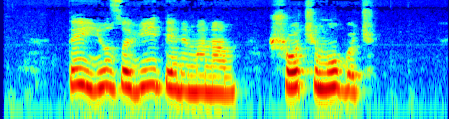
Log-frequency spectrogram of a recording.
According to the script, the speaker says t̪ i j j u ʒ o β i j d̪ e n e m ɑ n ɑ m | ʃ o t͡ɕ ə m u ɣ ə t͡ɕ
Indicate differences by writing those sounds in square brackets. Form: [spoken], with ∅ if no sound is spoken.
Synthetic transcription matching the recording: t̪ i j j u [z] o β i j d̪ e n e m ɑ n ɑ m | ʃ o t͡ɕ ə m u ɣ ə t͡ɕ

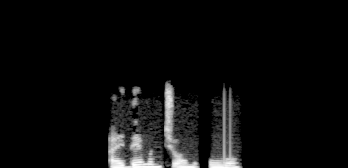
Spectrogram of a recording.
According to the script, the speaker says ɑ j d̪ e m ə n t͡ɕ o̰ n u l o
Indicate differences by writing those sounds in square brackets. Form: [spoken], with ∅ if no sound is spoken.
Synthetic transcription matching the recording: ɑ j d̪ e m ə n t͡ɕ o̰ n u l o

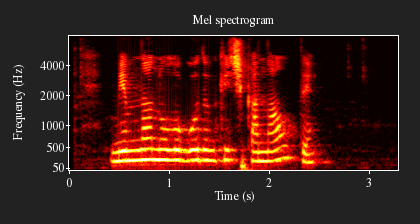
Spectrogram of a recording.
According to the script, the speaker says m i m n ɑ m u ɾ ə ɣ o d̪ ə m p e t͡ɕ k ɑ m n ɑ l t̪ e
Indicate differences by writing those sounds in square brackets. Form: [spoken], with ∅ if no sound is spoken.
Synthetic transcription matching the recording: m [e] m n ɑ [n] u [l] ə ɣ o d̪ ə m [k] e t͡ɕ k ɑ [∅] n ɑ l t̪ e

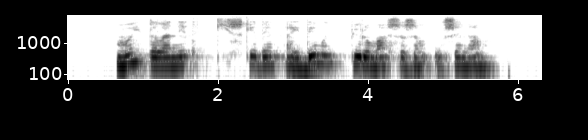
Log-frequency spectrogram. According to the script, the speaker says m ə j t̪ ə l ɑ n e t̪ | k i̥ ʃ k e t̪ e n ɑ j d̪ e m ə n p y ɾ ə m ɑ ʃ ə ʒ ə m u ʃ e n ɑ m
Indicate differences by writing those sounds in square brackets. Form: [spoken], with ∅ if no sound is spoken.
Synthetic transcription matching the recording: m ə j t̪ ə l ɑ n e t̪ | k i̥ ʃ k e [d̪] e n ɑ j d̪ e m ə n p y ɾ ə m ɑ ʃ ə ʒ ə m u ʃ e n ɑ m

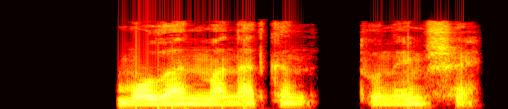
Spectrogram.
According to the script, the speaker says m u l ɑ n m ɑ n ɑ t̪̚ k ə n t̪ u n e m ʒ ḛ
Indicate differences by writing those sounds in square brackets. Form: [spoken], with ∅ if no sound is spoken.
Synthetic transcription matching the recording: m [o] l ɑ n m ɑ n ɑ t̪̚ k ə n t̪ u n e m [ʃ] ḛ

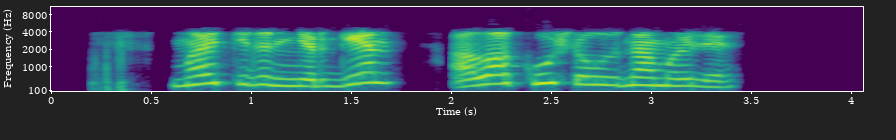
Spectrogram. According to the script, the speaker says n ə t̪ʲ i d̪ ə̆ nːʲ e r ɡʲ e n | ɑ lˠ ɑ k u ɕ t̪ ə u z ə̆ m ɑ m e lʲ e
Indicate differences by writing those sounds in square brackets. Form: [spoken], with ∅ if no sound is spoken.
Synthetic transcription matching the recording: [m] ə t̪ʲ i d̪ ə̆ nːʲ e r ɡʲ e n | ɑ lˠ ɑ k u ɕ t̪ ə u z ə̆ [n] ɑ m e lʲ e

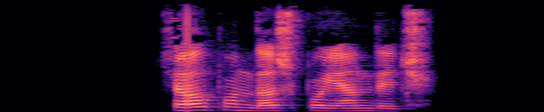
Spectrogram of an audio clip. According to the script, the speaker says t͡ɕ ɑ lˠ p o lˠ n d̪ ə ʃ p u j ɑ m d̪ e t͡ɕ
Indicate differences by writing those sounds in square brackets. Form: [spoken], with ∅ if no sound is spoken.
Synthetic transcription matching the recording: t͡ɕ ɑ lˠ p o [∅] n d̪ [ɑ] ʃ p [o] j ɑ [n] d̪ e t͡ɕ

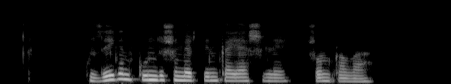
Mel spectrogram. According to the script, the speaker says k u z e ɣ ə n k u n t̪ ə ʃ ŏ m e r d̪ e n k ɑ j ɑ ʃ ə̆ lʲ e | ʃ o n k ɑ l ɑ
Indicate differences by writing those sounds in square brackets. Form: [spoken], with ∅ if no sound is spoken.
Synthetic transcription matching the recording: k u z e ɣ ə n k u n [d̪] ə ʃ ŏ m e r [t̪] e n k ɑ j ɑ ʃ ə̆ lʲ e | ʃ o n k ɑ l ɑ

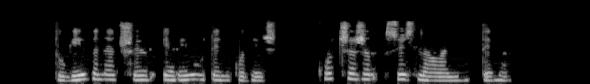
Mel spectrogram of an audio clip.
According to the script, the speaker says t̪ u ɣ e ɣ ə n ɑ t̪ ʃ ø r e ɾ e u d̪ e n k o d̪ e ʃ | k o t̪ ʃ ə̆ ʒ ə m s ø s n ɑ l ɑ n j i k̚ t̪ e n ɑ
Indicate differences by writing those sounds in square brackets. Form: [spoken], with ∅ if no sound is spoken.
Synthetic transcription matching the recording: t̪ u ɣ e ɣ ə n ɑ t̪ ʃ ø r e ɾ e u [t̪] e n k o d̪ e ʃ | k o t̪ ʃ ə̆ ʒ ə m s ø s n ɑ l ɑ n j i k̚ t̪ e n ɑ

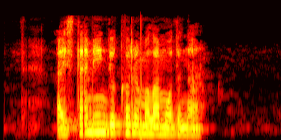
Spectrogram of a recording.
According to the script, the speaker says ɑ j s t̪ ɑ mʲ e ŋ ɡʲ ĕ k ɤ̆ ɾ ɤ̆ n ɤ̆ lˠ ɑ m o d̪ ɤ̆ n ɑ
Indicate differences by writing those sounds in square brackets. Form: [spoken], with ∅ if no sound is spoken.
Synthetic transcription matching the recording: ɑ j s t̪ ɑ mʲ e ŋ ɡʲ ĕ k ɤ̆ ɾ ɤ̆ [m] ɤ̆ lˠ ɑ m o d̪ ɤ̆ n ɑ

